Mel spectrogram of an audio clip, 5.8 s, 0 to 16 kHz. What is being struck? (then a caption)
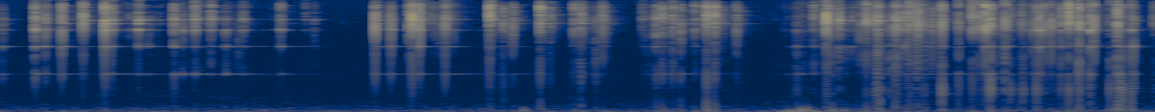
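Pressed glass bowl. A small, hollow, empty, pinkish-red patterned pressed glass bowl is held in both hands while long nails tap and scratch its rim and ridged body. Quick, bright clinks ring with steady tones around 1.3 kHz and 3.3 kHz, pausing briefly before a denser, scratchier flurry of taps near the end.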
